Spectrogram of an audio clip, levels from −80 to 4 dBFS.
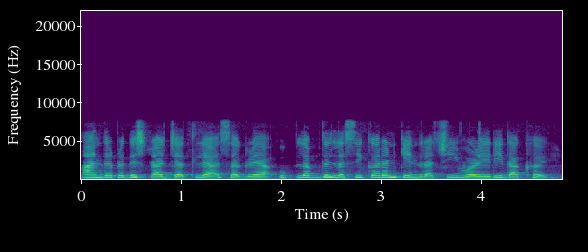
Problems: none marked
